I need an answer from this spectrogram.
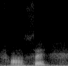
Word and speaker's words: français: Entonces tenemos français, por eso suena como C, français. Y aquí tenemos la regla, ¿no? Misma regla, diptongo AI, ¿qué hacemos? ¿Cómo se pronuncia? Como E. Como una E. Y la consonante final no se pronuncia.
